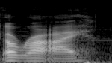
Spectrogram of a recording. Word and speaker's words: awry: well I think it was actually pronounced awry silver not array awry excuse me all right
